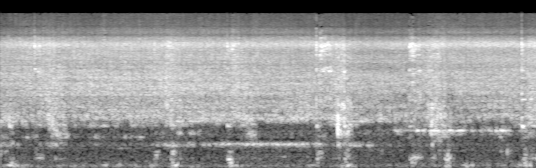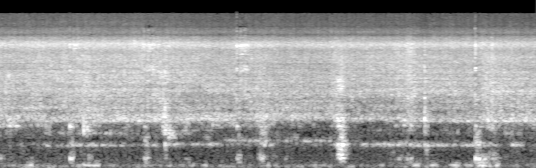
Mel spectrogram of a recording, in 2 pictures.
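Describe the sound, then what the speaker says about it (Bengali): Chicken liver fries in a pan with cumin and chili pickle while a utensil stirs it repeatedly, producing a continuous close sizzle broken by rhythmic scraping strokes across the pan. "দিয়ে ভালো করে নেড়ে চেড়ে দেবো।"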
